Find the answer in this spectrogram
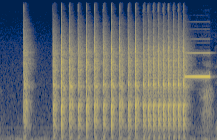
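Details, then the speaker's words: A single sharp tap, then a quickening run of about twenty taps ending in a steady beep: a stylus adjusting instrument delivering impulses for a gentle cervical adjustment on a patient who dislikes neck popping; beep signals movement. "so that's what i'm going to use to adjust your cervicals with and just relax a little beep lets you know that it's moving and beeped almost be twice"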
